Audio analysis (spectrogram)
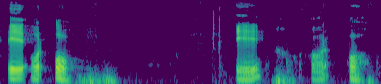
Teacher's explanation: इन स्वरों का उच्चारण करते समय मुंह संवरित से अधिक लेकिन अर्धविवरित से थोड़ा कम खुलता है।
